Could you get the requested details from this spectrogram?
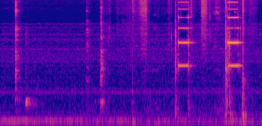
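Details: Kenmore washer will not start: a few soft clicks and two short high beeps, then no motor or drum. Whatever cycle is selected, it shuts itself off and stays locked; earlier, switching off and restarting worked.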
